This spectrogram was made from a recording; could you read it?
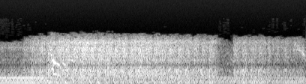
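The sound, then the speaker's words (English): A loud, sustained rattle of machine-gun fire from a passing car rips along over the roar of the car's engine, continuous for several seconds before easing slightly near the end. “I don't feel like playing target for that thug with a machine gun anymore”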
